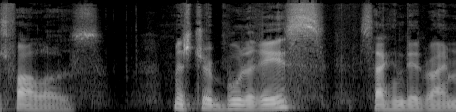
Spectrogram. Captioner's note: speaking French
